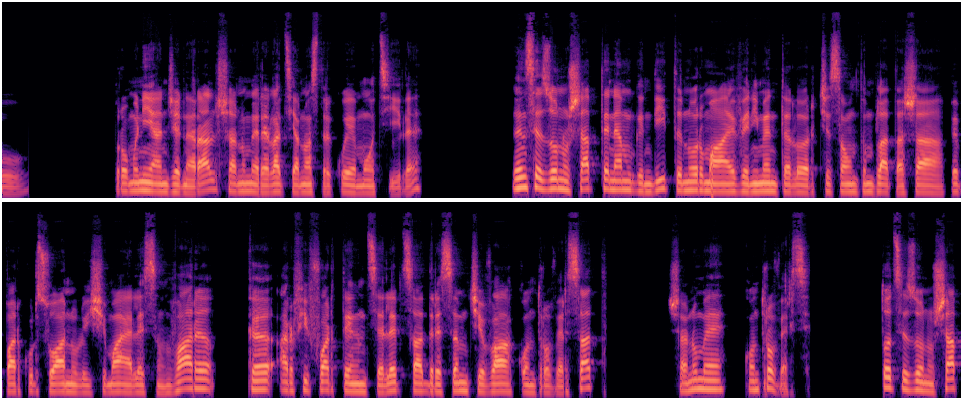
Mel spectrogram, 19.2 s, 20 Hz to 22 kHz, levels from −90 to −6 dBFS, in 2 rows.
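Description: At 7.09 s, between "gândit în" and "evenimentelor ce", lost LE Audio frames leave a 7.5 ms hole, consistent with one dropped LC3 frame. The decoder reuses the prior spectrum with random signs, giving a brief noisy smear; spectrograms show a thin vertical strip where harmonics blur.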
